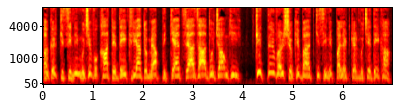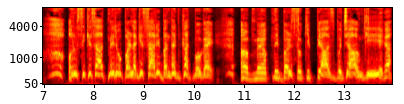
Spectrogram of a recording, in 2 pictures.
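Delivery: storybook witch character voice. The freed witch speaks after her bonds break, witch character voice. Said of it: "तीस साल पहले मुझे उस कुएं के पानी में कैद कर उस तांत्रिक को क्या लगा था कि तुमने हमेशा के लिए / तीस साल पहले मुझे उस कुएं के पानी में कैद कर उस तांत्रिक को क्या लगा था कि तुमने हमेशा के लिए मुझसे छुटक".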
